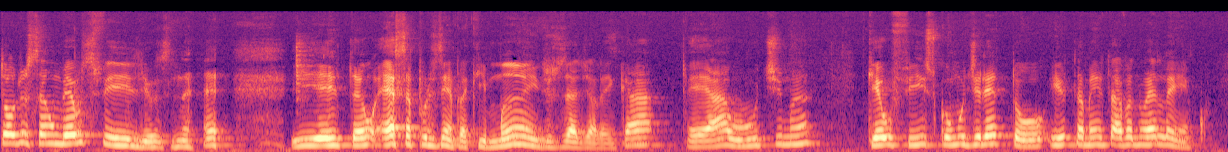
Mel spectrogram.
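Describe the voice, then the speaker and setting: Dark and mellow in tone, a man's voice sits high in pitch. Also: ordinary pitch variation, moderate pace. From Brazil, Ceará (Fortaleza). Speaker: actor, director and theatre historian. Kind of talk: interview. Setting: at the guest's home in central Fortaleza. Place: home room. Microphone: lapel.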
